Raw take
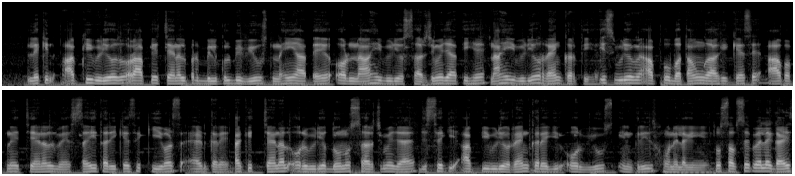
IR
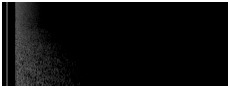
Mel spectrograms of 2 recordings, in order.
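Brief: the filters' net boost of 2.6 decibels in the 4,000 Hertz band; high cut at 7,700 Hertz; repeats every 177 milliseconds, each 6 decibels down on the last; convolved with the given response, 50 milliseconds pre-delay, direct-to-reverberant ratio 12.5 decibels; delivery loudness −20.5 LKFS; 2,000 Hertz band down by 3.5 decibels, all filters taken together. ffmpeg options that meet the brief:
-filter_complex "[0:a]lowpass=7700,equalizer=frequency=2000:width_type=o:gain=-8,equalizer=frequency=4000:width_type=o:gain=8,aecho=1:1:177|354|531|708|885|1062:0.501|0.251|0.125|0.0626|0.0313|0.0157,asplit=2[link_01][link_02];[1:a]atrim=start_sample=2205,adelay=50[link_03];[link_02][link_03]afir=irnorm=-1:irlink=0,volume=-20.5dB[link_04];[link_01][link_04]amix=inputs=2:normalize=0,volume=5.5dB"

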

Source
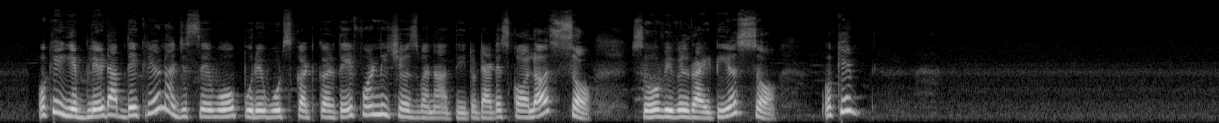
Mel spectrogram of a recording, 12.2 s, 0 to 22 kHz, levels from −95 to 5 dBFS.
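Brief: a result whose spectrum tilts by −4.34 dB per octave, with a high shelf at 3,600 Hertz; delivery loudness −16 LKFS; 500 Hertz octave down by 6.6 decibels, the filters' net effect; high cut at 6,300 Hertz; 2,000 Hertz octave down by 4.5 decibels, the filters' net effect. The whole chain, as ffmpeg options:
ffmpeg -i in.wav -af "lowpass=6300,equalizer=frequency=500:width_type=o:gain=-8,equalizer=frequency=2000:width_type=o:gain=-6,highshelf=frequency=3600:gain=5,volume=12.5dB" out.wav

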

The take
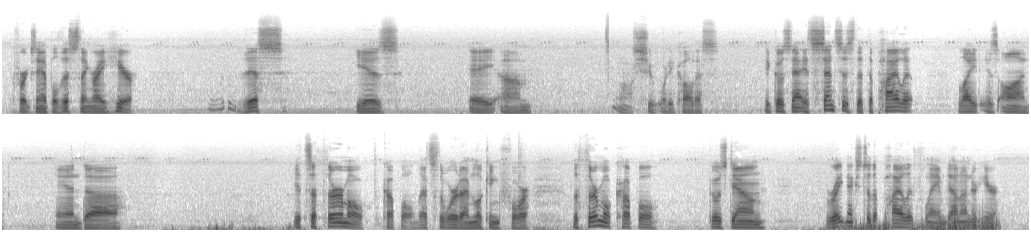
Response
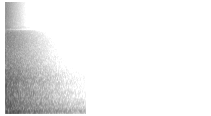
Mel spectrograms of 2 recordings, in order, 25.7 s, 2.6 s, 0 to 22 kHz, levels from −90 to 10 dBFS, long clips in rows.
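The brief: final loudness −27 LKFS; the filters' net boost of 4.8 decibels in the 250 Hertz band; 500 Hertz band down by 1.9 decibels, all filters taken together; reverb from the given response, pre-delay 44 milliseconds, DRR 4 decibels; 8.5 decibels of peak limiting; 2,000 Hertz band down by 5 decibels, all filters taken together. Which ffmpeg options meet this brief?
-filter_complex "[0:a]equalizer=frequency=250:width_type=o:gain=7.5,equalizer=frequency=500:width_type=o:gain=-4,equalizer=frequency=2000:width_type=o:gain=-7,alimiter=limit=-15dB:level=0:latency=1,asplit=2[link_01][link_02];[1:a]atrim=start_sample=2205,adelay=44[link_03];[link_02][link_03]afir=irnorm=-1:irlink=0,volume=-26.5dB[link_04];[link_01][link_04]amix=inputs=2:normalize=0,volume=-3.5dB"

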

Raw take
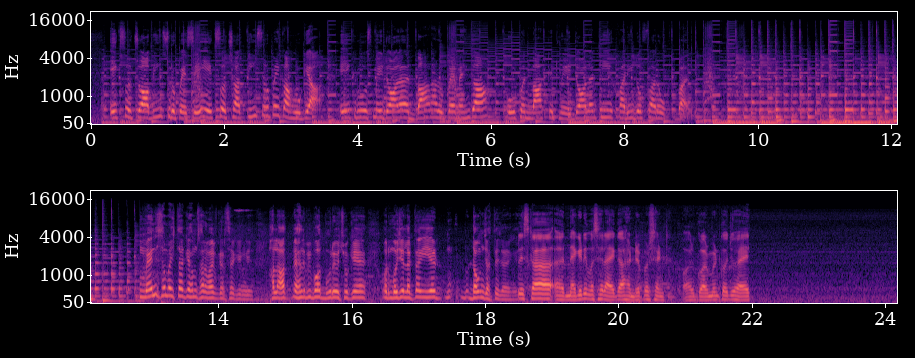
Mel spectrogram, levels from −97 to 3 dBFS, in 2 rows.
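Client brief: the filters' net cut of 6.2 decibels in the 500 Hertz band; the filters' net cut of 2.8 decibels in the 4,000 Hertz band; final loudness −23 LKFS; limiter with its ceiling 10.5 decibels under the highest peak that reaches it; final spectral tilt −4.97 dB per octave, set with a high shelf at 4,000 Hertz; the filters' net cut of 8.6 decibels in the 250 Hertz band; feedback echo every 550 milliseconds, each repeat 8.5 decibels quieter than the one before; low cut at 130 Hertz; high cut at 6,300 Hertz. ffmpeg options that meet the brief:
ffmpeg -i in.wav -af "highpass=130,lowpass=6300,equalizer=frequency=250:width_type=o:gain=-9,equalizer=frequency=500:width_type=o:gain=-5.5,highshelf=frequency=4000:gain=3,equalizer=frequency=4000:width_type=o:gain=-4.5,alimiter=level_in=4dB:limit=-24dB:level=0:latency=1,volume=-4dB,aecho=1:1:550|1100|1650|2200:0.376|0.143|0.0543|0.0206,volume=17.5dB" out.wav

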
